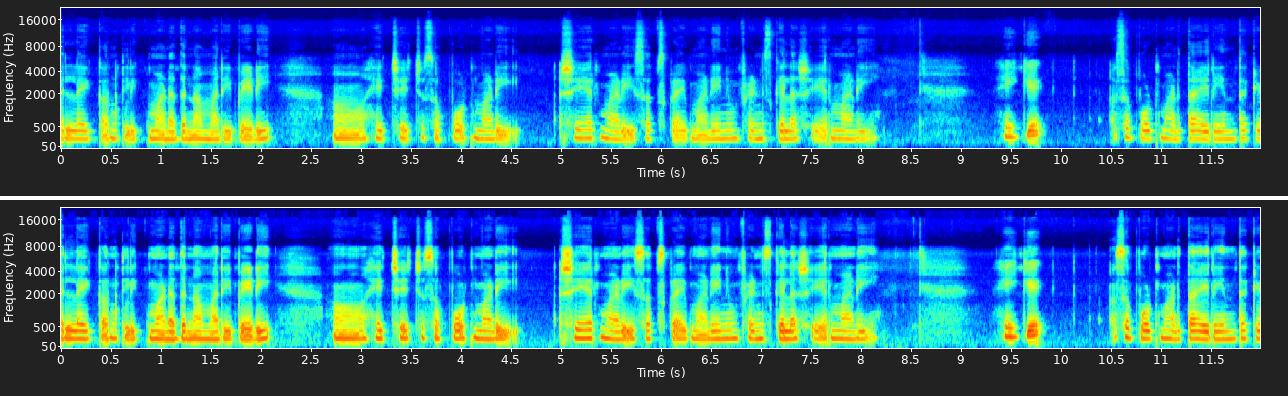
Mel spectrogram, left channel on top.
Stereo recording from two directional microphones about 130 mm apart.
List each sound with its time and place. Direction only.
0.0 s speech: 30° right (ahead or behind)
2.6 s speech: 15° right (ahead or behind)
3.0 s a woman's voice: 30° right (ahead or behind)
7.9 s a sound: 30° right (ahead or behind)
9.4 s speech: 30° right (ahead or behind)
